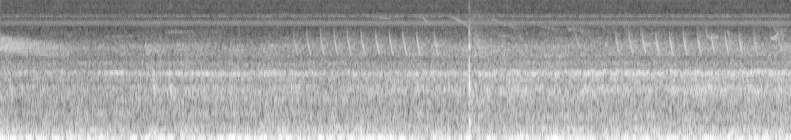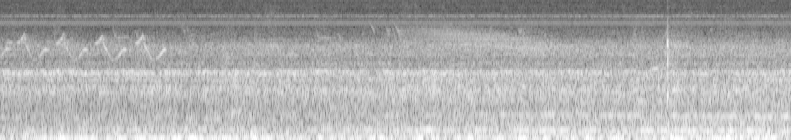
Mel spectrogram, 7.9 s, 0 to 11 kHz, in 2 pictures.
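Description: Class 390 Pendolino electric train approaching, a steady rumble slowly growing louder, with a low whine coming in near the end.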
